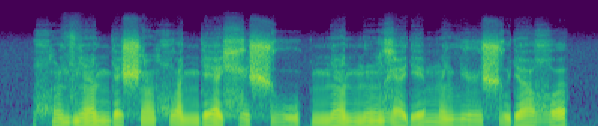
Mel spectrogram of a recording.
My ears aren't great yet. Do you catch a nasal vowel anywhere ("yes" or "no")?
yes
